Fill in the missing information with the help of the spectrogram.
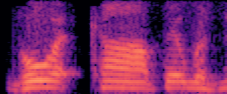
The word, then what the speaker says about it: Voight-Kampff: Spell the test name instead of Turing, T-U-R-I-N-G. – V-O-I-G-H-T-K-A-M-P-F-F. Voight Comp.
